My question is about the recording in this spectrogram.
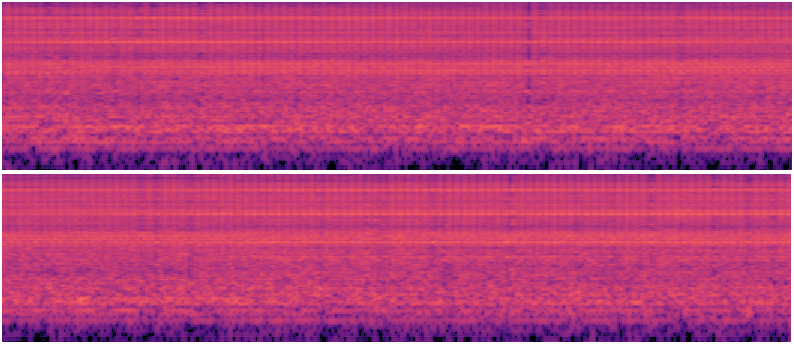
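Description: ASNU fuel injector cleaning and testing machine running, its injectors pulsed electrically over and over in a fast, steady buzzing clatter with a steady whine on top.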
